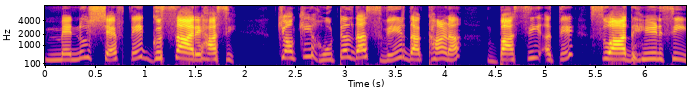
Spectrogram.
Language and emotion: Punjabi, angry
